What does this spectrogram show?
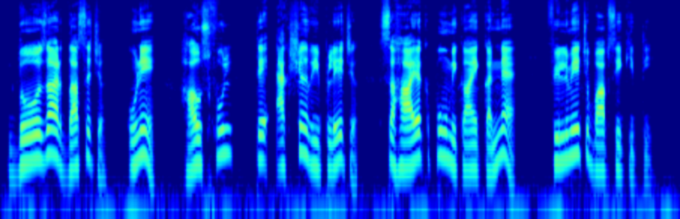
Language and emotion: Dogri, neutral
